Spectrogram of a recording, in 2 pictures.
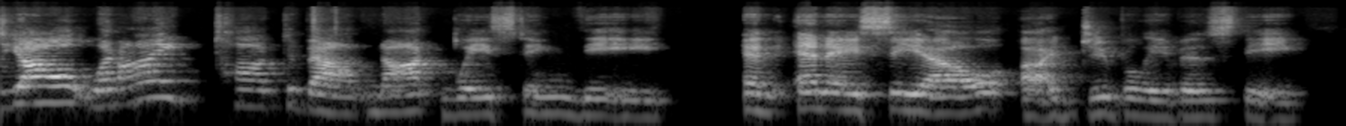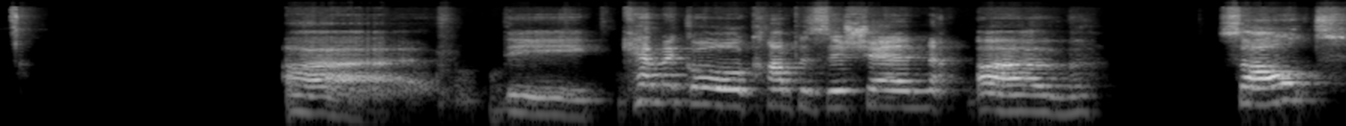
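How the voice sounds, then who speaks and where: A middle-aged woman hosts a theatrical monologue of mocking commentary, rambling and sarcastic throughout. Her voice is mid-range and fairly bright, recorded in an echoey room.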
